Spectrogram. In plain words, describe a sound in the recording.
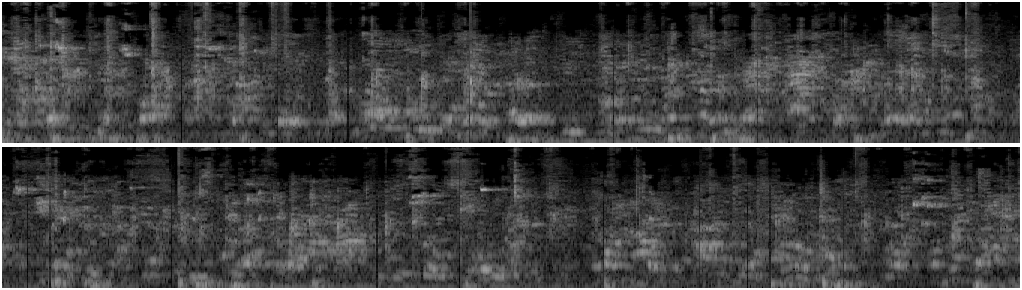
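Basketballs bounce on a wooden court, echoing in a large hall.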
